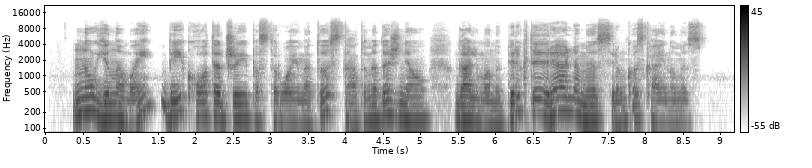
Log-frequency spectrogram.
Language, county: Lithuanian, Kaunas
